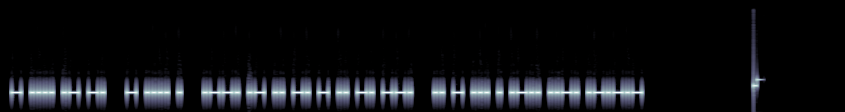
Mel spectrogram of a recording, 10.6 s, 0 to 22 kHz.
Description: Morse code, heard as a keyed tone, about 32 wpm, 700 Hz. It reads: THAN THE PAINTING ITSELF.
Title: Sentences from Top 1000 Words - Review Part 6 - 30wpm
